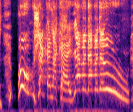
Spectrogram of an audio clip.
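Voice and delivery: high, slow, gleeful chant; gleeful radio quote. Retold or imitated. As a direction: sing it out like a giddy winner. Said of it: "That is the moment of the race".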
